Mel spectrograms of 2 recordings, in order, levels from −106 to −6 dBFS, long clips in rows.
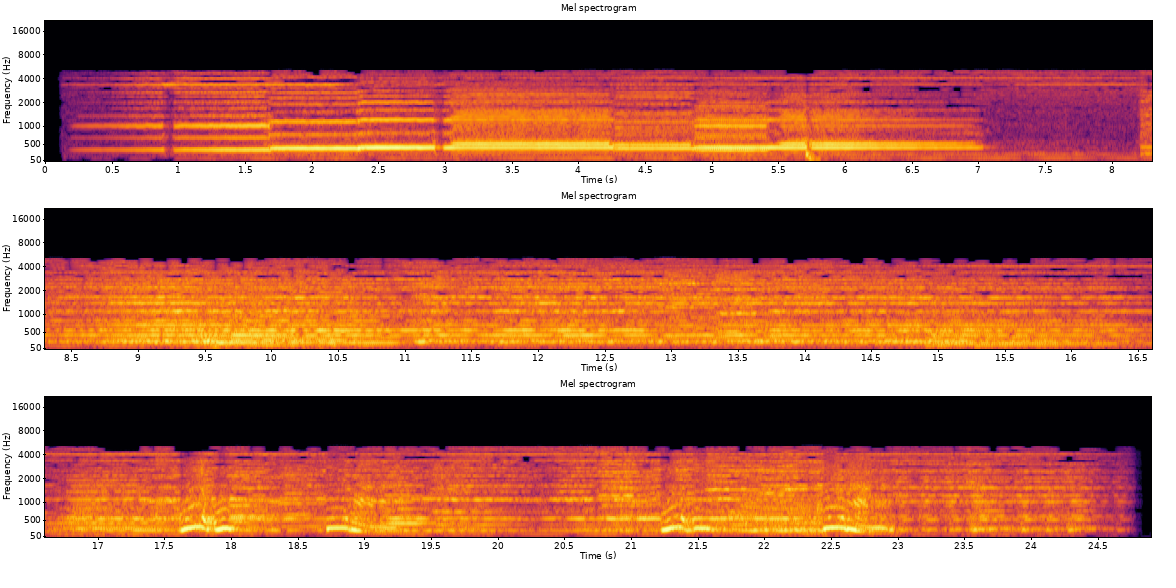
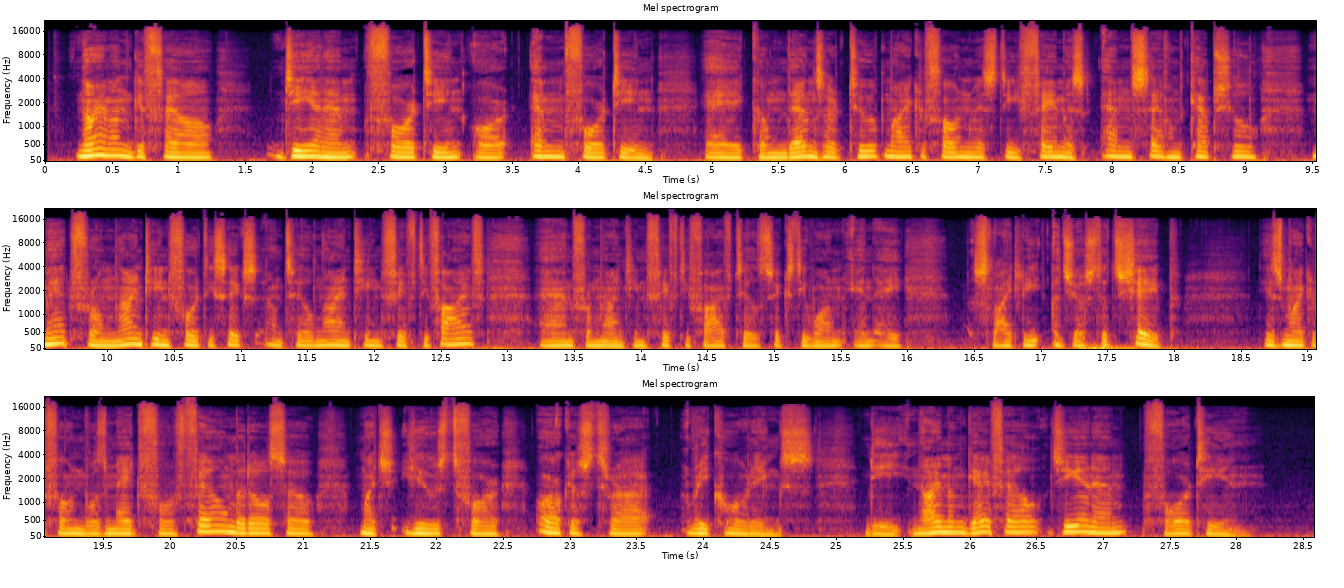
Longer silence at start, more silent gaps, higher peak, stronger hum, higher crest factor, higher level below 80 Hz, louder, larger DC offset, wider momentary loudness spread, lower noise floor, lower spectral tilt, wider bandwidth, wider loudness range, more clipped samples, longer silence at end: about the same, 0.3 s vs 0.25 s; neither; about the same, 0 dBFS vs -2 dBFS; neither; about the same, 16 dB vs 18 dB; second, -54 dBFS vs -42 dBFS; first, -16 LUFS vs -21 LUFS; neither; first, 14 LU vs 9 LU; second, -39 dBFS vs -44 dBFS; first, -7.5 dB/octave vs -5.5 dB/octave; second, 5.2 kHz vs 20 kHz; about the same, 6 LU vs 4 LU; neither; second, 0.2 s vs 0.45 s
